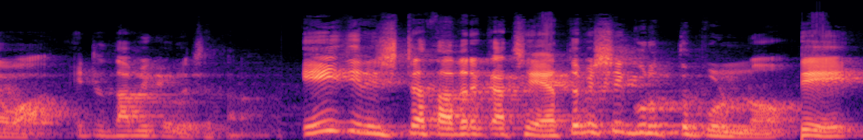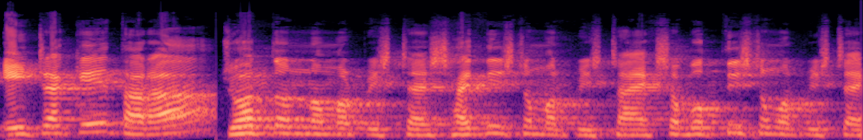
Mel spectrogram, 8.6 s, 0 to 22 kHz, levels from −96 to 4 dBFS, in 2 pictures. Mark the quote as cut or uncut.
cut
